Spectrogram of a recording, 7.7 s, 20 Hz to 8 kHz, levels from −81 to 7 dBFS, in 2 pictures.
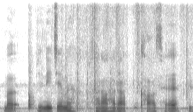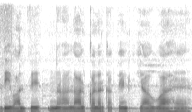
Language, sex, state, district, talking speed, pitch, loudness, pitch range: Maithili, male, Bihar, Supaul, 115 wpm, 105 Hz, -28 LUFS, 100-110 Hz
